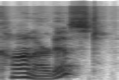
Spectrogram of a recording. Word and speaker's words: con artist: at that so khan in this word the letter o says the ah sound um so you might think of it as kind of a k h k a h your n like khan the wrath of khan con artist has we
